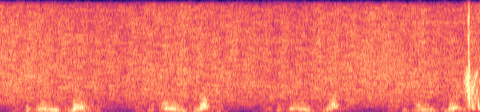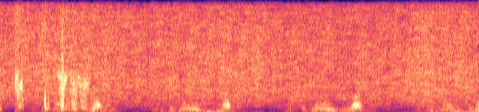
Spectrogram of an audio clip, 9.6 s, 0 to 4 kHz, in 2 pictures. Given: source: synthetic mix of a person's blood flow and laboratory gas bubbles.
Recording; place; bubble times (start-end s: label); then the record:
Doppler ultrasound of blood flow; precordium
4.64-4.83 s: bubbles
4.95-5.05 s: bubbles
5.22-5.31 s: bubbles
5.37-5.72 s: bubbles
From the record:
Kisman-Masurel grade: 213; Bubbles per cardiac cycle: several, 3 to 8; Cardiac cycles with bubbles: 1 to 10%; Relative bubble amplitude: loud (0.450 to 0.775); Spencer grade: 1 (occasional bubble signal discernible with the cardiac motion signal, with majority of cardiac periods free of bubbles); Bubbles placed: only in the low amplitude regions of the cardiac cycle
